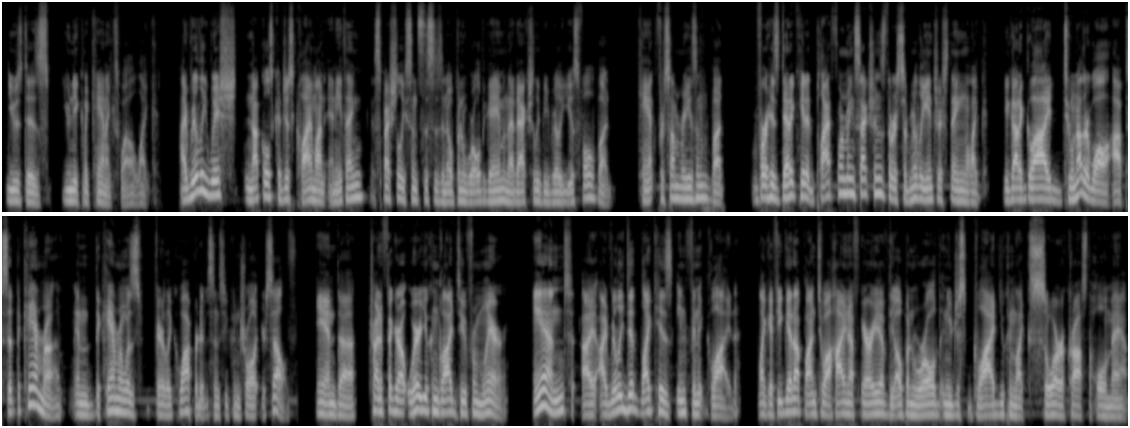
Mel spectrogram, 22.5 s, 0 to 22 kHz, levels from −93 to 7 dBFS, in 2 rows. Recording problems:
wrong speed and pitch; too fast and too high; 1.6 times normal speed

